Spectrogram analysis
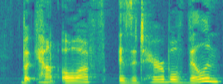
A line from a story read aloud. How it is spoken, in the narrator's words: Fiona cried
